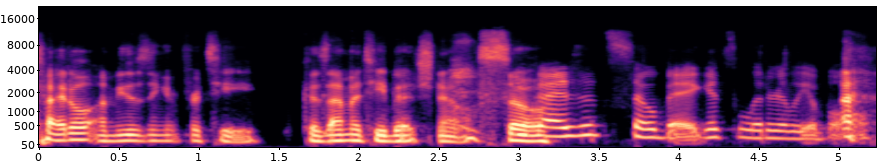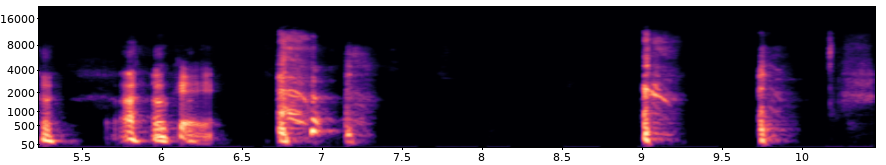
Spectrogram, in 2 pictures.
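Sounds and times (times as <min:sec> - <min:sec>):
speech: 0:00.0 - 0:06.4
laughter: 0:05.0 - 0:06.3
woman clearing throat: 0:06.8 - 0:07.4
woman coughing: 0:06.8 - 0:07.5, 0:09.0 - 0:10.0.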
